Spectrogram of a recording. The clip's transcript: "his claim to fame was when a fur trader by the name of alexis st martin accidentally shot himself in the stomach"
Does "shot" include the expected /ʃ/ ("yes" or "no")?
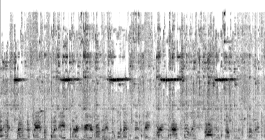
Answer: no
